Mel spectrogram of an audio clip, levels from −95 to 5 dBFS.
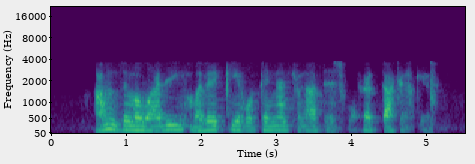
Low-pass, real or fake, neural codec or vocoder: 3.6 kHz; fake; codec, 16 kHz, 1.1 kbps, Voila-Tokenizer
